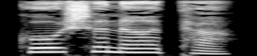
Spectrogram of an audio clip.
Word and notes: ಕೋಶನಾಥ: kōśa nātha

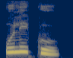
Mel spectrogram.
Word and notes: ಉಲಿಗೆ: ulige

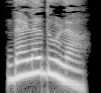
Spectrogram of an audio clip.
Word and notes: ದಳದುಳ: daḷaduḷa

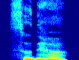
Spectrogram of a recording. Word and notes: ಸುಧ: sudha

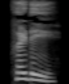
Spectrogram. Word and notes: ಕಟೆ: kannada

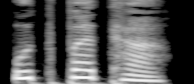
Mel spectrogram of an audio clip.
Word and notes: ಉತುಪಾತ: utupāta

